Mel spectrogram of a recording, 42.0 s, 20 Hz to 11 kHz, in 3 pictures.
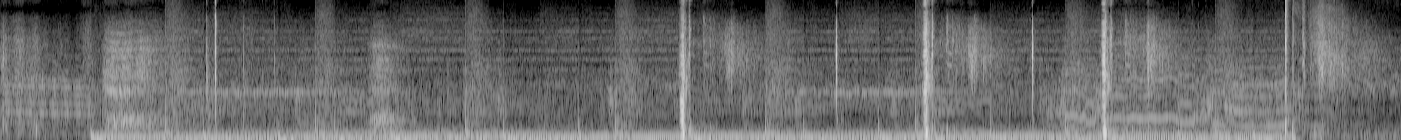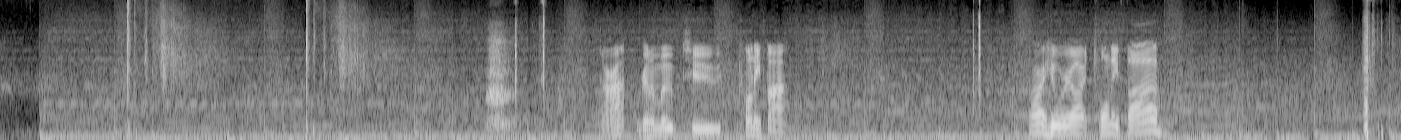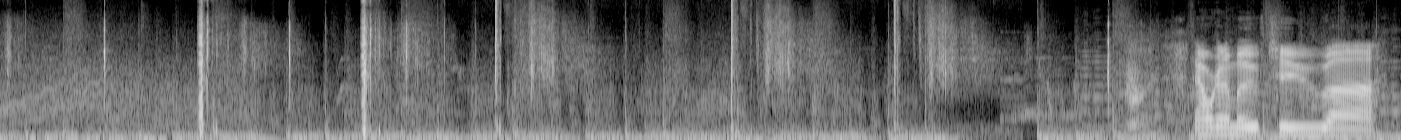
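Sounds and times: background music: 0.0 - 42.0
suppressed rifle shots: 6.8 - 7.5, 9.2 - 10.4, 11.0 - 11.6, 12.8 - 14.1, 15.1 - 16.2, 17.0 - 18.0, 27.6 - 28.2, 30.0 - 31.0, 31.6 - 34.1, 35.2 - 38.0.

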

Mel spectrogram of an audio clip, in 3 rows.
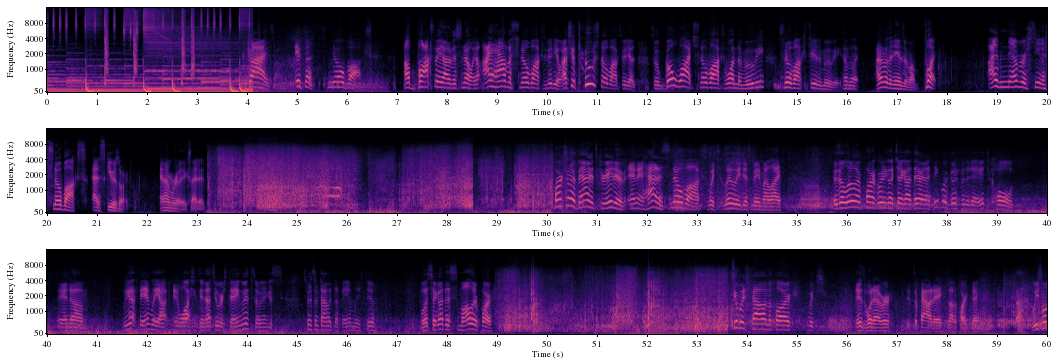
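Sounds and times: snowboard scraping over snow: 4.0 - 6.3, 23.2 - 39.1, 48.9 - 60.0
wind rumbling on microphone: 4.0 - 7.1, 23.2 - 31.2, 32.4 - 60.0.

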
